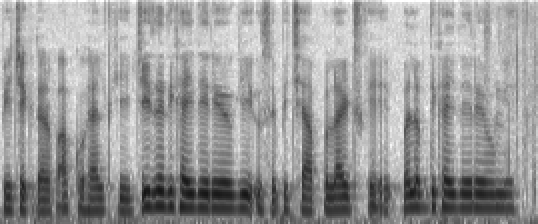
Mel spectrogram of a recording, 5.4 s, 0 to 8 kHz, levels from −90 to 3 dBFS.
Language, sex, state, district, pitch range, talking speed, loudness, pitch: Hindi, male, Himachal Pradesh, Shimla, 125-145 Hz, 235 wpm, -15 LUFS, 140 Hz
